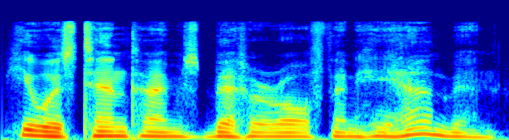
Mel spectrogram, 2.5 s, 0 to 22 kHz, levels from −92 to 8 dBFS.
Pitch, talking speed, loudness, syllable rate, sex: 115 Hz, 235 wpm, -16 LUFS, 5.0 syllables/s, male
